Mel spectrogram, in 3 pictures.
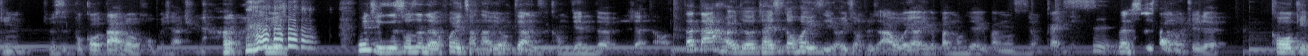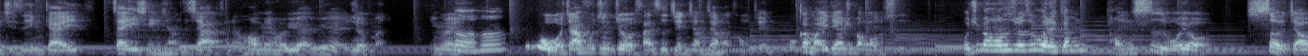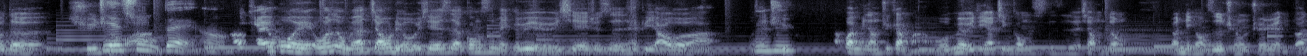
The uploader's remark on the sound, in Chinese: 因為第一次嘗試遠端兩人的錄製導致器材有一些音訊干擾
